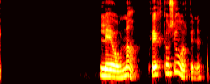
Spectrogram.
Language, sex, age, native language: Icelandic, female, 50-59, Icelandic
